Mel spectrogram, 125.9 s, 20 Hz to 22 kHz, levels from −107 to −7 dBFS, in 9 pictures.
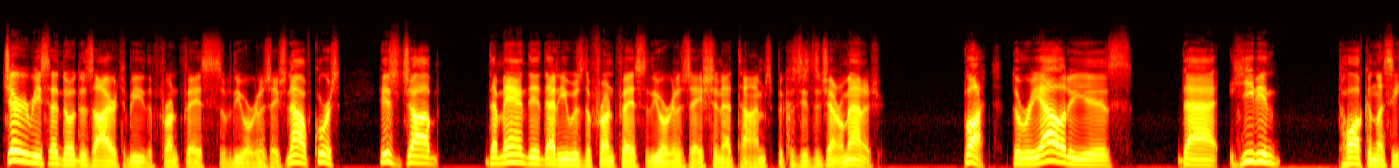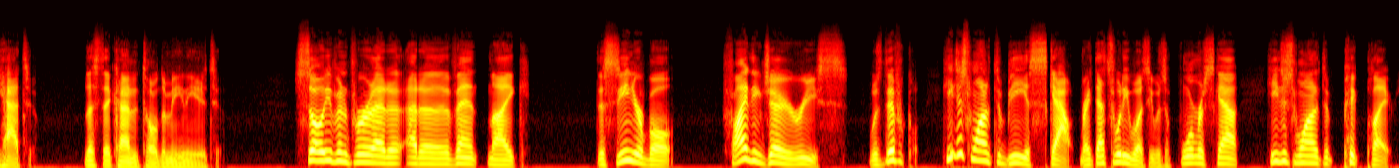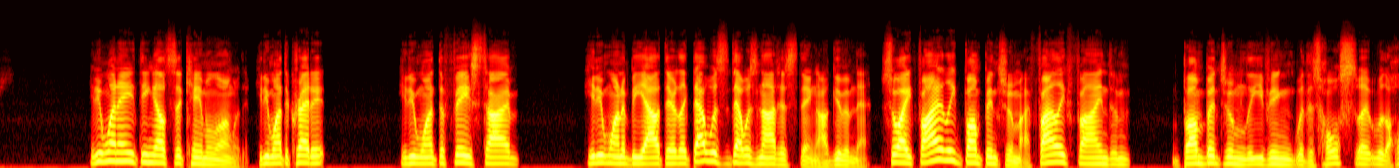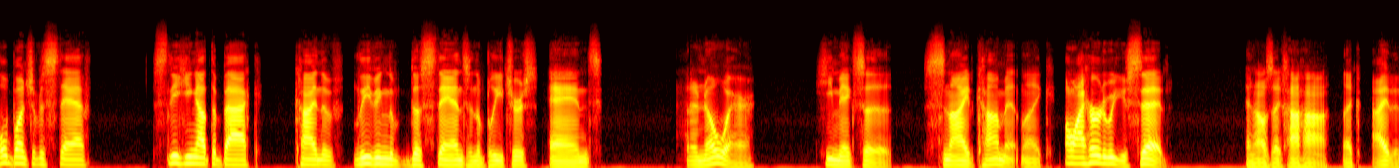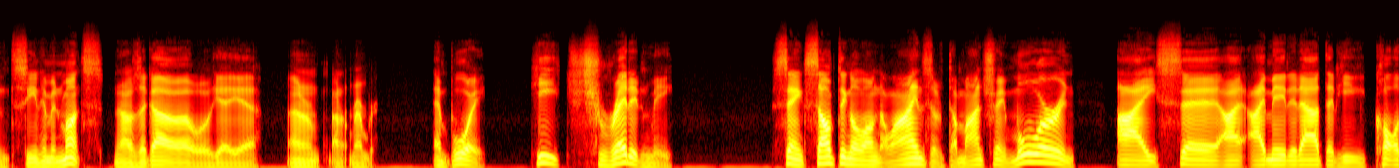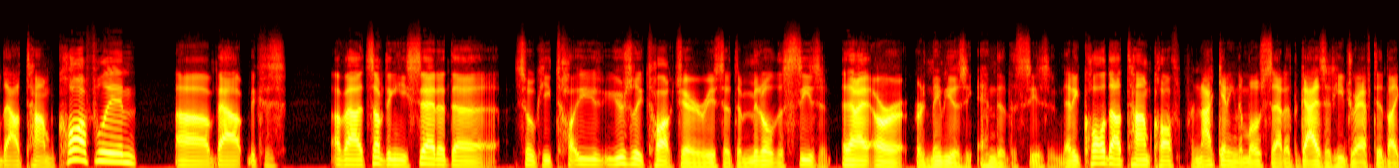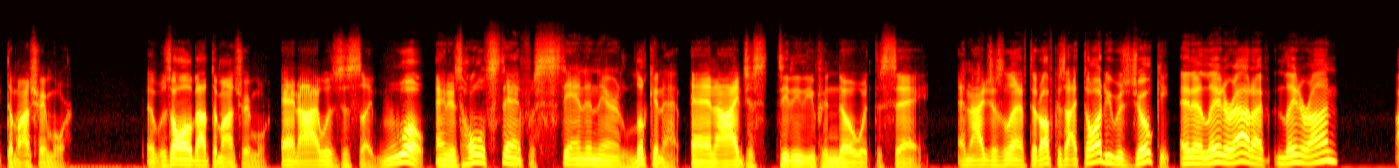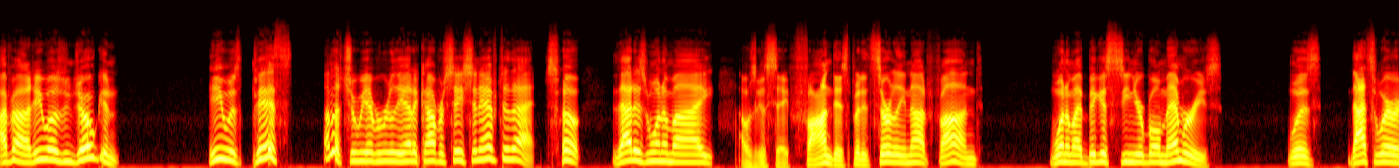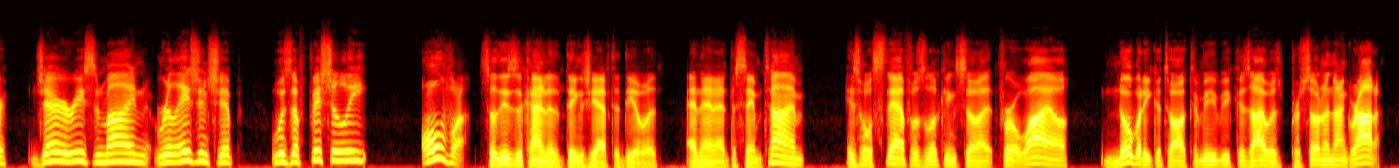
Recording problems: muffled; very slightly; fading above 5 kHz
uneven, jittery; slightly; from 30 s to 2:04

